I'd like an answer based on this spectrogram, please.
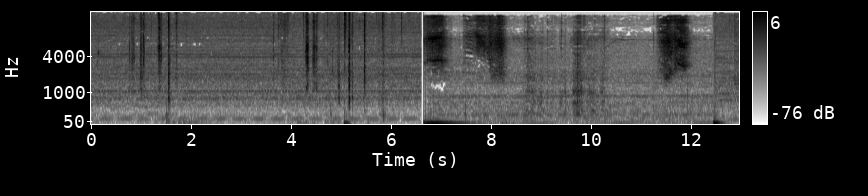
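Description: Hand tools and small metal parts clicking and tapping on a metalworking bench, then a few short scraping or rubbing strokes and a sharp knock near the end.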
